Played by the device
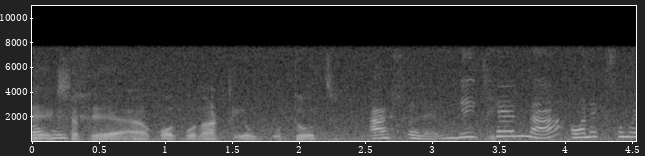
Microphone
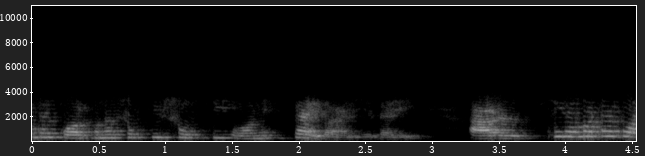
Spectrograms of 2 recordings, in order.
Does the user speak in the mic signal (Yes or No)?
Yes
